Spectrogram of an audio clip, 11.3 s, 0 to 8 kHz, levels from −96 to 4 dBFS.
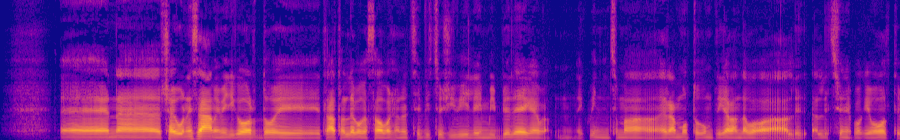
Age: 30-49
